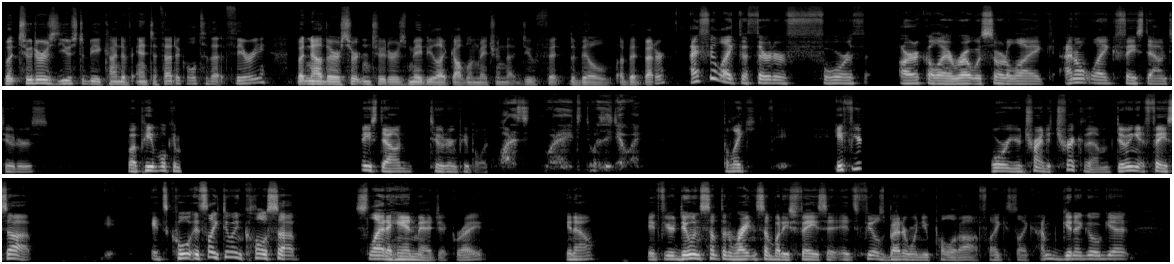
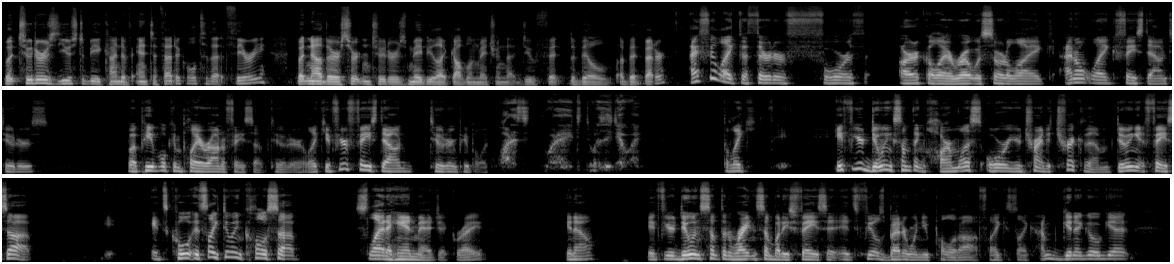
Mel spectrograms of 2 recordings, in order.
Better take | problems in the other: second | audio cutting out; at 14 s for 2 s and at 20 s for 1.5 s

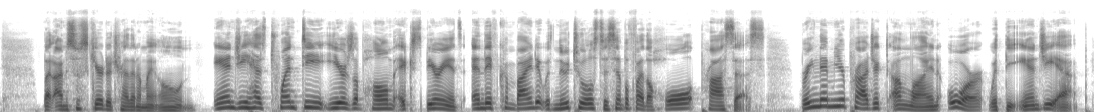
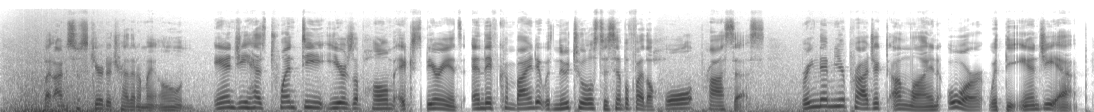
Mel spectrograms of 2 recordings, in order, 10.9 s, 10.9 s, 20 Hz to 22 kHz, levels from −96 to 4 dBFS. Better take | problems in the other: first | wind noise on the microphone; occasional gusts; until 4 s and from 6.5 to 8.5 s; 15 dB below the speech

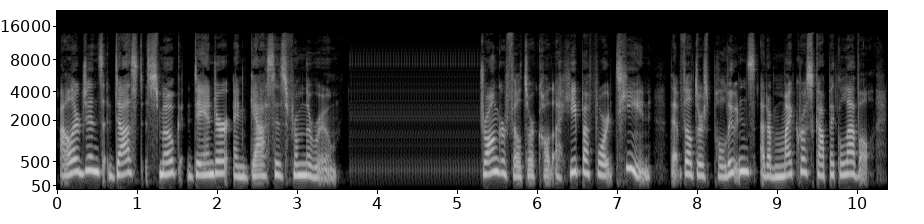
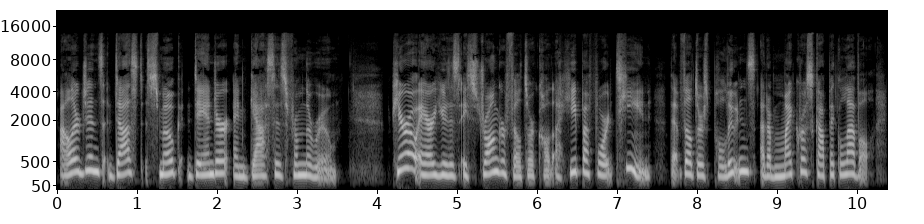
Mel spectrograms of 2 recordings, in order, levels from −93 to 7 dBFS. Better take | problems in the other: second | audio freezing; at 3.5 s for 1.5 s

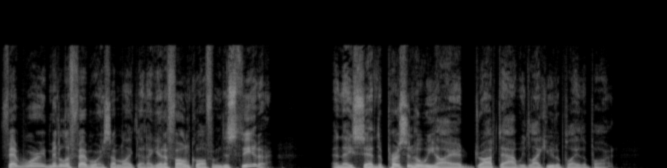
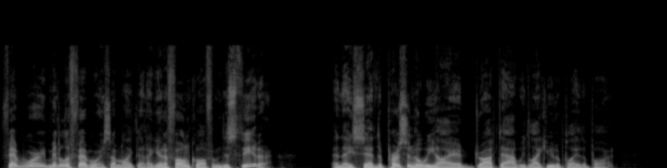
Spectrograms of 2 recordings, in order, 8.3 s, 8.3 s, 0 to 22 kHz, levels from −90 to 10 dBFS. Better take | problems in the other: first | muffled; slightly; fading above 2 kHz

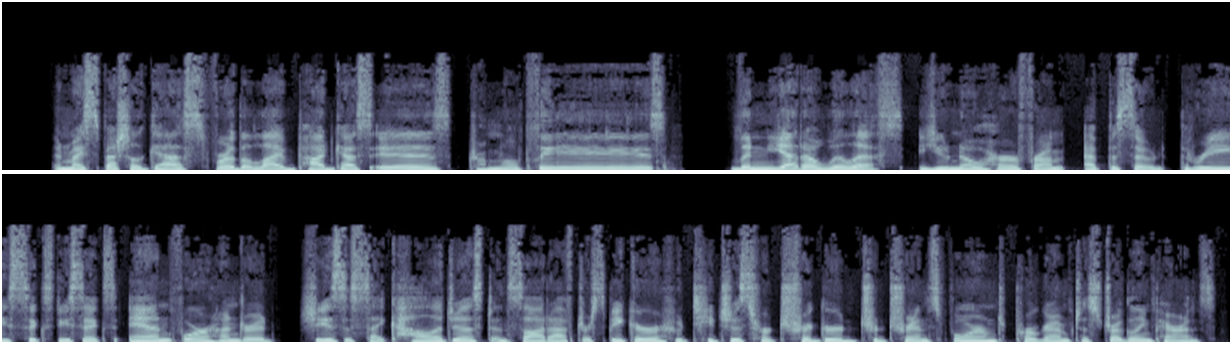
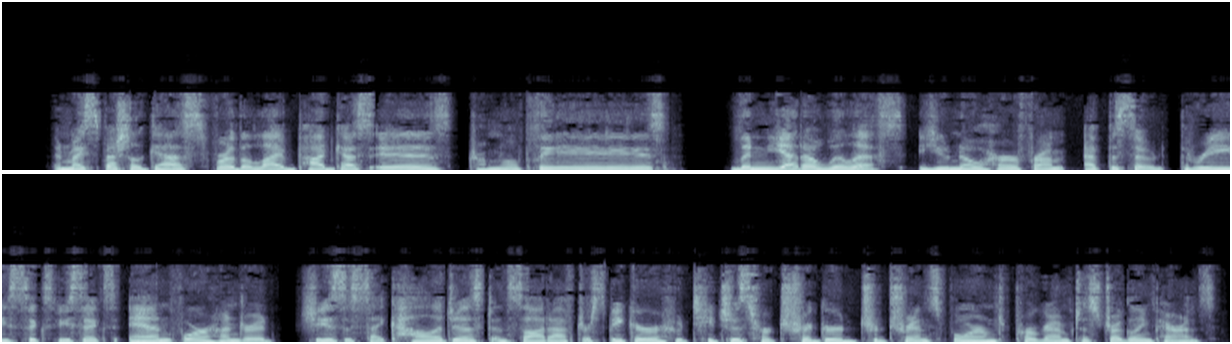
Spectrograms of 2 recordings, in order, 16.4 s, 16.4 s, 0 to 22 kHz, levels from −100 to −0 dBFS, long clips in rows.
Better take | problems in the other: first | garbled, watery; slightly; nothing above 10 kHz

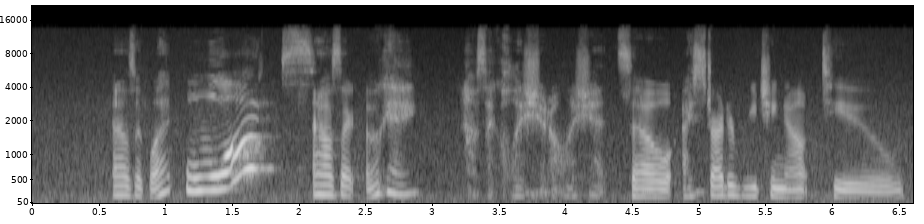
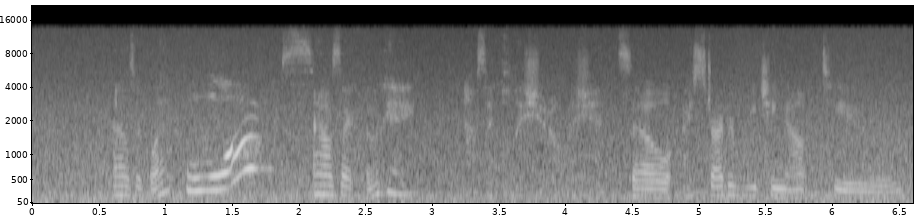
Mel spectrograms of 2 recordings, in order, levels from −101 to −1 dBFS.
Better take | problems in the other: first | hiss; loud; throughout; 6 dB below the speech; faint in the first

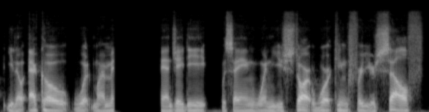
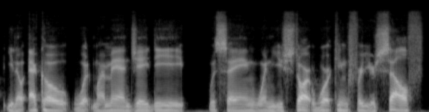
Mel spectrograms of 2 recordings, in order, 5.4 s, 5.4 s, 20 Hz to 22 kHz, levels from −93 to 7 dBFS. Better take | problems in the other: second | audio freezing; at 1.5 s for 0.5 s

